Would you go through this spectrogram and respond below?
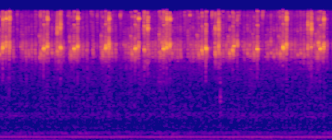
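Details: Live crickets trilling loudly, high chirps repeating in quick irregular bursts roughly every half second, with a low constant hum behind them.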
